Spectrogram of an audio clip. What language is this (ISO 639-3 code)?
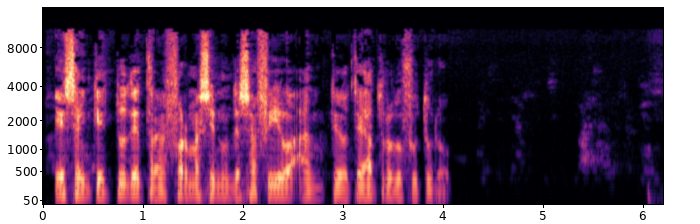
glg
